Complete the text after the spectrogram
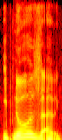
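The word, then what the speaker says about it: Hypno5e: Alors, on va vous passer Hypnose, qui ça s'écrit Hypno 5 et E.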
